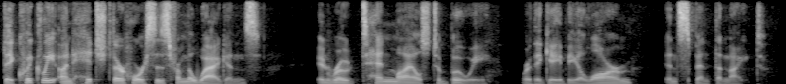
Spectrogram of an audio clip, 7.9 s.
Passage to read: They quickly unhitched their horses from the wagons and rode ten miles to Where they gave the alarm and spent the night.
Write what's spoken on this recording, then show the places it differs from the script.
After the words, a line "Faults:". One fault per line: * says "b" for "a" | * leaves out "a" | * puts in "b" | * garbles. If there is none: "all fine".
They quickly unhitched their horses from the wagons and rode ten miles to Bowie where they gave the alarm and spent the night.
Faults:
* puts in "Bowie"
